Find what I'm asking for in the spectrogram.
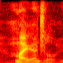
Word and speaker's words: Maya Angelou: And so Maya Angelou? Am I saying that right? – Maya Angelou.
